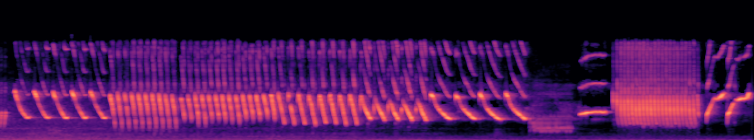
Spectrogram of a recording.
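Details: Powerful canary song meant for training: continuous rapid trills of quick descending notes, a short low nasal buzz and pause, then a loud harsh rasping burst and more trilling.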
